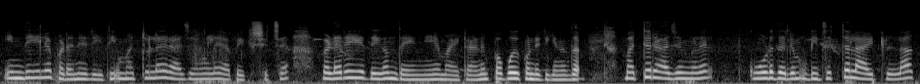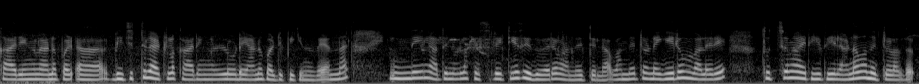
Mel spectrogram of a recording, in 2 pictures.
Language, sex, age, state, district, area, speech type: Malayalam, female, 18-30, Kerala, Wayanad, rural, spontaneous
